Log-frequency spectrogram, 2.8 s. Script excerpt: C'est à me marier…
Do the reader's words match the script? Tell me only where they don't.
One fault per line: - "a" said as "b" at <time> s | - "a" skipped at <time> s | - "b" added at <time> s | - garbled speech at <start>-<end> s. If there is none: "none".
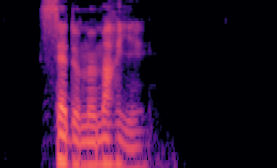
- "à" said as "de" at 0.7 s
